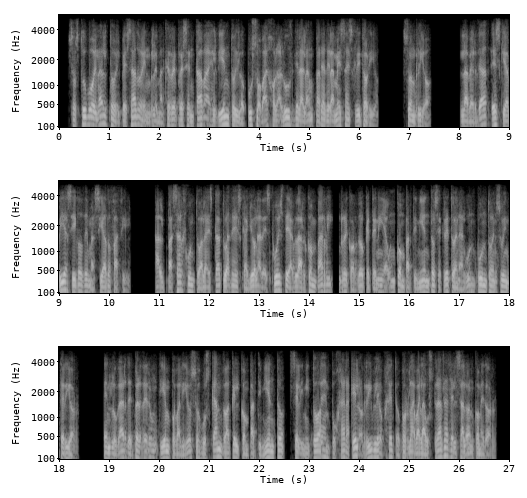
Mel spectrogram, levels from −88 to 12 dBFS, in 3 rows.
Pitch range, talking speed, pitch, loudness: 90-110 Hz, 180 wpm, 100 Hz, -20 LUFS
